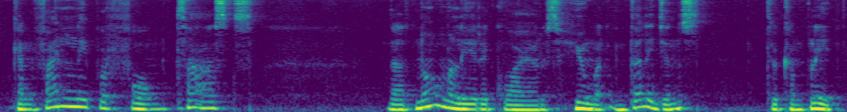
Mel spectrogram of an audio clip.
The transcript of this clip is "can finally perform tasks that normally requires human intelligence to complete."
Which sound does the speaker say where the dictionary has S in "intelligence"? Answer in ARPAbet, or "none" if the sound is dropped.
S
